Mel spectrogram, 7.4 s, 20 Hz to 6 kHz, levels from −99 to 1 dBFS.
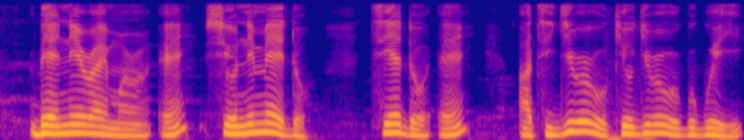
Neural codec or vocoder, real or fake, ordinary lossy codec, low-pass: none; real; none; 5.4 kHz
